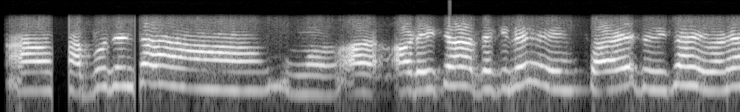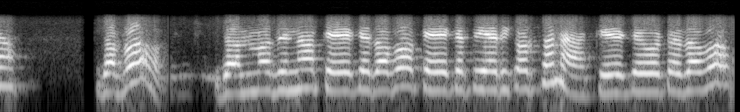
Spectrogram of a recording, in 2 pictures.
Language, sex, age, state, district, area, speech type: Odia, female, 45-60, Odisha, Angul, rural, conversation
